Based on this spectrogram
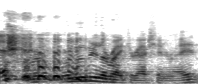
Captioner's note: laughter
